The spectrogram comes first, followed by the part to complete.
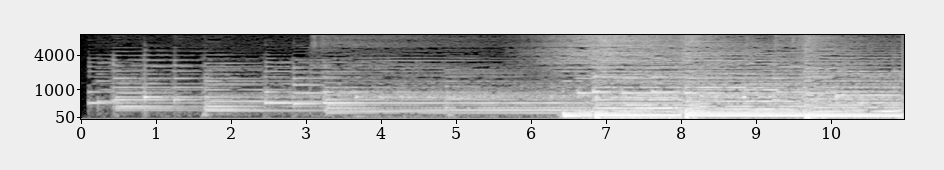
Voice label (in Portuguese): aniversario romantico picante, voz feminina; Telemensagem de Aniversário Romântico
